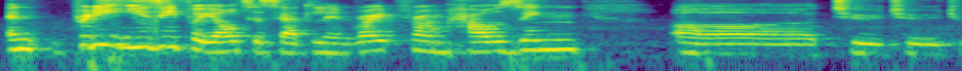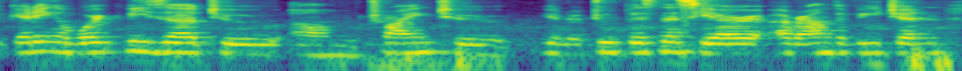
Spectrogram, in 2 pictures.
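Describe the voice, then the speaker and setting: A woman's voice: on the low side, steady tone, moderate pace, darkish tone, slight background noise, poor audio. Woman answering webinar questions. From Singapore. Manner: hesitant, many ums and restarts. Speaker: business consultant answering questions. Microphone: video call.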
